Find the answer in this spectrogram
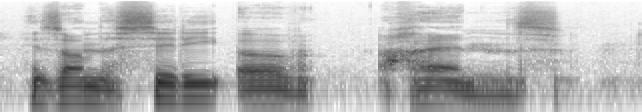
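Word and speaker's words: Reims: on the city of Hens. R E I Ms. Hens. There is an M like Mike in the word, but you say more of an N like November in the pronunciation.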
